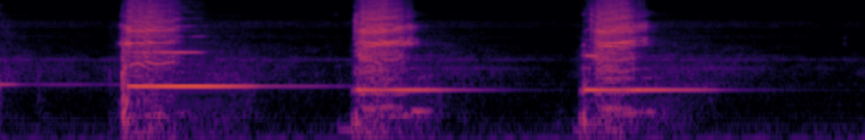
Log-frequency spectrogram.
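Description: Three single melody notes played on a digital keyboard synthesizer, about a second and a half apart. Each is struck and left to ring and fade; the second and third are a little lower in pitch than the first.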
